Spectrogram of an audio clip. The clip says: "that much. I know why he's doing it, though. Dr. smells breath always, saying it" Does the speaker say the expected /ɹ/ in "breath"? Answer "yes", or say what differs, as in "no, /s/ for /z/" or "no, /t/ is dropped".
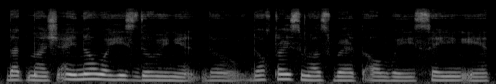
no, /ɹ/ is dropped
